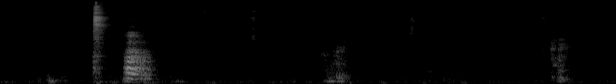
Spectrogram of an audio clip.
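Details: A pet macaw sneezing indoors in a small room: a loud, sharp, noisy burst followed by a second breathy burst, then two softer hissing sneezes about two seconds apart, with low room hum behind.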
